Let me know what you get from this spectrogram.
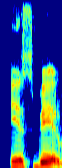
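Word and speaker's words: اِصْبِر: Hamza, we're gonna bring the Hamza, and the Hamza will have a kasra. Good. Because except Dhamma, everything else should have a kasra. Yes. So now how are we gonna pronounce Hamza. that? So it's gonna be Esbir. Isbir.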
